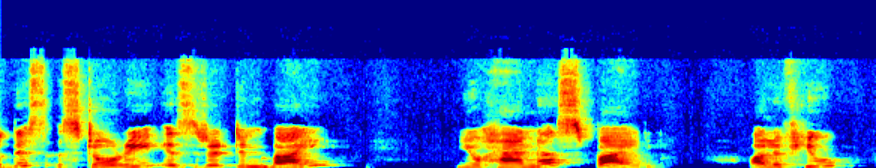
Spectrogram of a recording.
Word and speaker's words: Johanna Spyri: So this story is written by Johanna Spyri. All of you pronounce with me Johanna Spyri. Joha double again say Johanna Spyri.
